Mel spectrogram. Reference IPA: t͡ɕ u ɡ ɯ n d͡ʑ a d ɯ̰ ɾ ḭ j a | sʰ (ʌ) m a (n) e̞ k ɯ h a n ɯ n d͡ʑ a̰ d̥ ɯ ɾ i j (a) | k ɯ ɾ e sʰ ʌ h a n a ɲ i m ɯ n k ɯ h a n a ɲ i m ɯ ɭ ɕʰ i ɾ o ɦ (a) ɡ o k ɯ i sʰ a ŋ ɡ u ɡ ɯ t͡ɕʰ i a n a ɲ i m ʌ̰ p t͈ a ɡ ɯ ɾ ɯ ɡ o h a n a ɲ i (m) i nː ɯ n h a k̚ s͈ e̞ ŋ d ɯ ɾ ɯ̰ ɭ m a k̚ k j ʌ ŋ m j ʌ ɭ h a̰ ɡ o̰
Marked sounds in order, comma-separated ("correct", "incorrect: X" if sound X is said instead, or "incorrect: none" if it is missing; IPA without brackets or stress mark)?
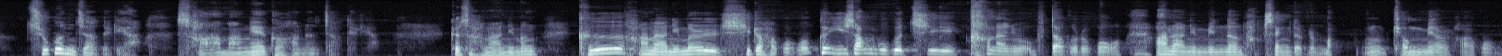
incorrect: a, incorrect: ŋ, correct, correct, correct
